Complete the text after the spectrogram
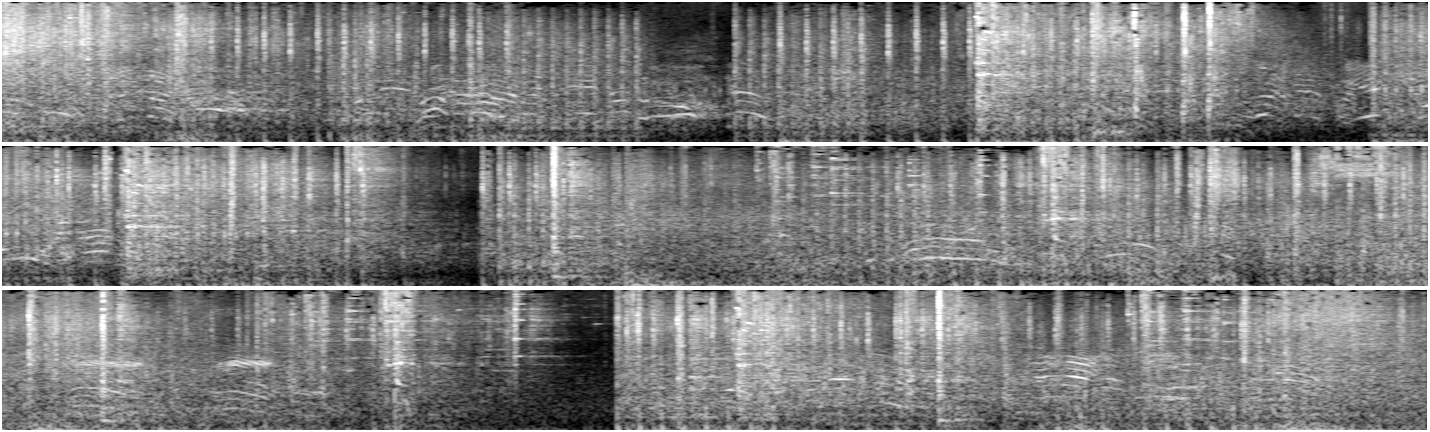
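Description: Gunshots ring out repeatedly.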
